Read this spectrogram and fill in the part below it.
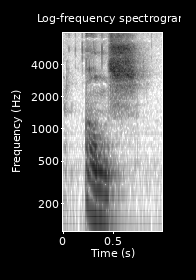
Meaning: a female given name
- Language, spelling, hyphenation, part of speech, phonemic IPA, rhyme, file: Dutch, Ans, Ans, proper noun, /ɑns/, -ɑns, Nl-Ans.ogg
